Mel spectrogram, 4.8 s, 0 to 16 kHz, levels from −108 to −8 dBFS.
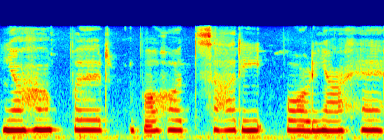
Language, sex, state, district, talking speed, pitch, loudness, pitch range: Hindi, female, Himachal Pradesh, Shimla, 75 wpm, 265 Hz, -14 LUFS, 260-270 Hz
